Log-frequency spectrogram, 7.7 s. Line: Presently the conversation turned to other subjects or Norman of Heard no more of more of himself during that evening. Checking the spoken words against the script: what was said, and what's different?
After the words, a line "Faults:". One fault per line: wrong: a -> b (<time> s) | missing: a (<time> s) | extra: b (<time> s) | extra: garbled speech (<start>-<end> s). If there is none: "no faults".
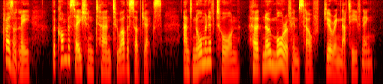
Presently the conversation turned to other subjects and Norman of Torn heard no more of himself during that evening.
Faults:
wrong: or -> and (3.6 s)
extra: Torn (4.3 s)
missing: more of (5.8 s)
